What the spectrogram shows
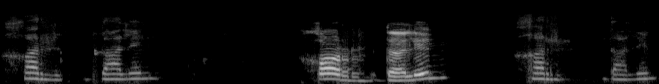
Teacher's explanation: So you can clearly feel that the ra is thick.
